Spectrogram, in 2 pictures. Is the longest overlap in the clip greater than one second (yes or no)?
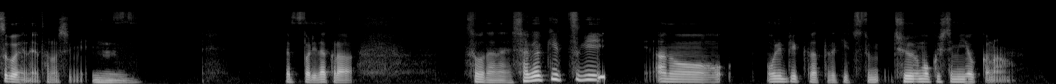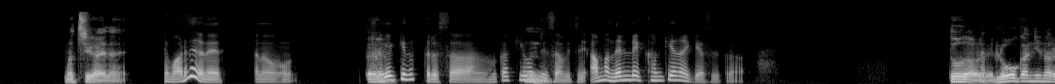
no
